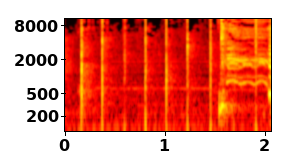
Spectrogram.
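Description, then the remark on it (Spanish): A small, brief round of applause: about eight sharp claps in a steady, even rhythm, moderately loud, with a short voiced sound joining in at the end. “un aplauso chiquito, se escucha.”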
